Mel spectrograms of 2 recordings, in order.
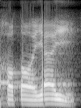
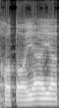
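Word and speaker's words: خطاياي: Kalau mau sukun, kalau mau waqaf, bacanya Allahumma ba'id baini wa baina khatayai. Kama ba'atta bainal masyriqi wal maghrib. Kalau mau khatayaya berarti harus nyambung. Wasol berarti jangan waqaf.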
